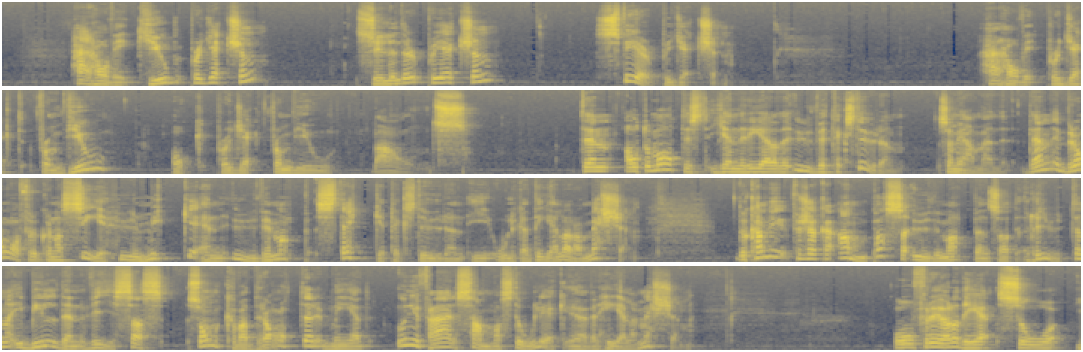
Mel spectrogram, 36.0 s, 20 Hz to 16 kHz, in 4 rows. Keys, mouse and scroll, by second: 0.2 ctrl+z, 1.4 click, 2.7 ctrl+z, 3.4 u, 3.8 click, 4.6 ctrl+z, 5.5 u, 6.0 click, 7.9 ctrl+z, 8.4 u, 9.0 click, 10.9 ctrl+z, 11.8 u, 12.4 click, 13.8 ctrl+z, 15.8 KP_Divide, 19.4 ctrl+alt+q, 34.8 z, 35.3 z.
